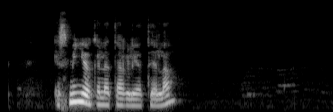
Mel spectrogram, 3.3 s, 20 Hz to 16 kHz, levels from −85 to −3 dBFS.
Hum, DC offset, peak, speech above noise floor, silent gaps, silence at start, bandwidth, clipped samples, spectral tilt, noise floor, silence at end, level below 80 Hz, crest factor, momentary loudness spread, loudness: none; under 0.1%; -6 dBFS; 54 dB; none; 0.55 s; 8.8 kHz; under 0.1%; -5.5 dB/octave; -77 dBFS; 1.6 s; -76 dBFS; 20 dB; 18 LU; -24 LUFS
